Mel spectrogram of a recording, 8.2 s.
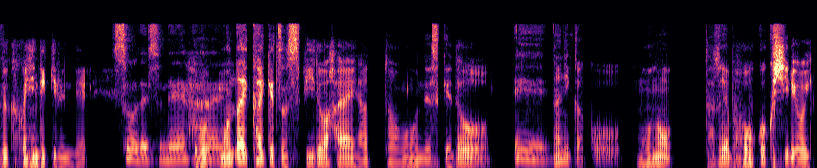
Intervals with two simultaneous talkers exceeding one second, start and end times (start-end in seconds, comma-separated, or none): none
